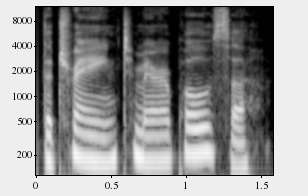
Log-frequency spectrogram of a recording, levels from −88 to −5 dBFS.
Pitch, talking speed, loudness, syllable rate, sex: 180 Hz, 150 wpm, -17 LUFS, 4.6 syllables/s, female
